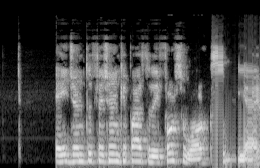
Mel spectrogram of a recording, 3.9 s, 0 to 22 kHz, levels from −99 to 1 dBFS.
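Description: Speech, with robotic sound from repeated short buffers from 3.19 s to 3.90 s. For most of that stretch the same 10 ms slice loops, imposing a rigid 100 Hz metallic buzz, likely from audio arriving too seldom. The waveform shows identical 10 ms cycles, and a spectrogram shows flat horizontal harmonics spaced 100 Hz apart.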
